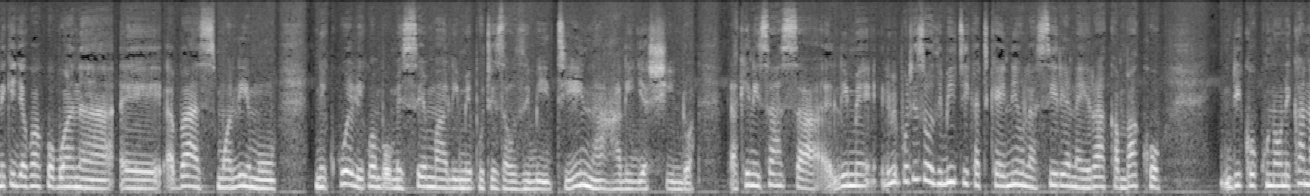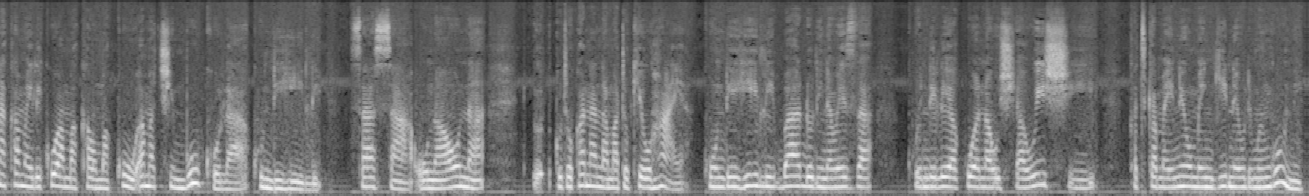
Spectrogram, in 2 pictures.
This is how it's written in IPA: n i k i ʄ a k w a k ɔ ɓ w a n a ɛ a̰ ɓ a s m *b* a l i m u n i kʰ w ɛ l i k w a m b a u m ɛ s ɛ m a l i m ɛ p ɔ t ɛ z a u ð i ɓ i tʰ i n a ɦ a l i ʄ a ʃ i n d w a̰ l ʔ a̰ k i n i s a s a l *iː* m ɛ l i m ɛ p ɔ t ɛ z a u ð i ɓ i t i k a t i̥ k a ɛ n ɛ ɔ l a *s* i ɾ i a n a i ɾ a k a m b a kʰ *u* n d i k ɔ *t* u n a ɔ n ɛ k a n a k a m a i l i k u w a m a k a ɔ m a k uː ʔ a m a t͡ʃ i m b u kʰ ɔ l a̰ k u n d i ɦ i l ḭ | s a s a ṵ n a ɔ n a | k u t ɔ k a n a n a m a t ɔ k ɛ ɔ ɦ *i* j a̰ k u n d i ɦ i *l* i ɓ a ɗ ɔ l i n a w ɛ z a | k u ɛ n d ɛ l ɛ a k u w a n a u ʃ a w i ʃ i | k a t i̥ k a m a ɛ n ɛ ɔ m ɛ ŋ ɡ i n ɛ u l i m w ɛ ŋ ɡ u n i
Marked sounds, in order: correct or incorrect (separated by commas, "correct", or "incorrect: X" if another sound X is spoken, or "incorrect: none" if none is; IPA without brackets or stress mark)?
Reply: incorrect: w, incorrect: i, correct, incorrect: ɔ, incorrect: k, incorrect: a, correct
